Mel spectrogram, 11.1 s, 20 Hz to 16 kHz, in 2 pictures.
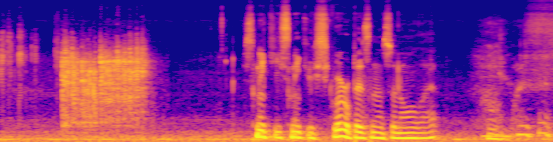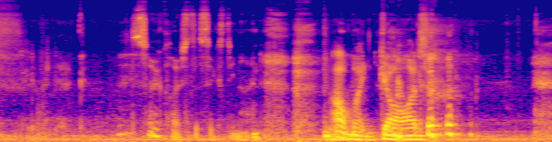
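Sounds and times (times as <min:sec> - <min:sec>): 
digital dice roll: 0:00.0 - 0:01.6
speech: 0:02.6 - 0:06.0, 0:07.0 - 0:10.4
laughter: 0:04.8 - 0:11.0.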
